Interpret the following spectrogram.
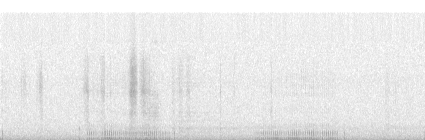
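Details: Snoring from Dessie, a cuddly house cat and mother of Fritjof, curled up while the TV is on. Two steady, throbbing rumbles, each close to two seconds long, alternate with quieter breaths, and faint soft ticks are heard early on.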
